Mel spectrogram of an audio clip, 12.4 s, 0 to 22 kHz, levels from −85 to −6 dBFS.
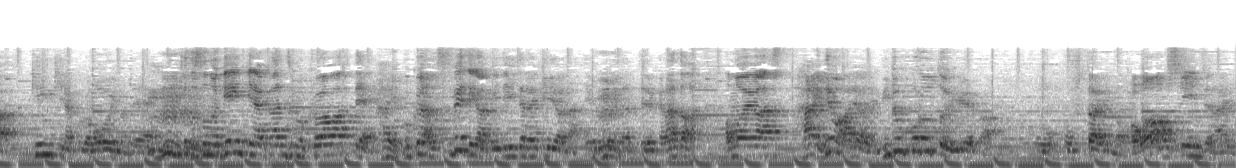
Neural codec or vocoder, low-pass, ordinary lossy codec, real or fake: none; none; none; real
